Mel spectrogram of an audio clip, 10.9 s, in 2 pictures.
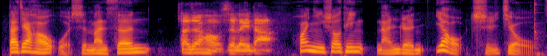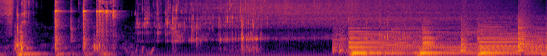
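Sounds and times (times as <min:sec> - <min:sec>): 
speech: 0:00.1 - 0:06.2
beer glugging into a glass: 0:05.4 - 0:09.9
beer bottle opening clinks: 0:05.6 - 0:06.8
hissing release of beer fizz: 0:06.8 - 0:10.8.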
